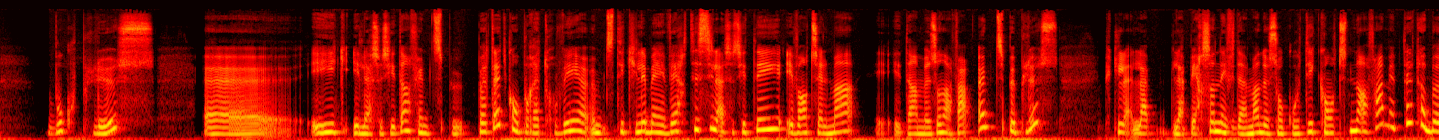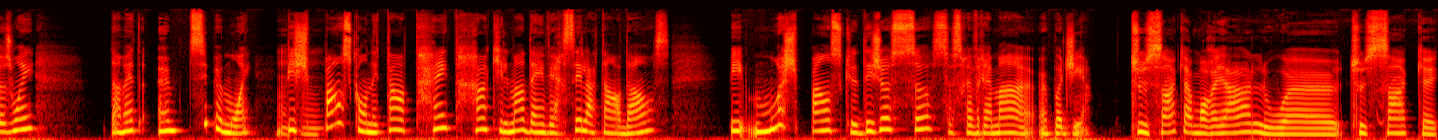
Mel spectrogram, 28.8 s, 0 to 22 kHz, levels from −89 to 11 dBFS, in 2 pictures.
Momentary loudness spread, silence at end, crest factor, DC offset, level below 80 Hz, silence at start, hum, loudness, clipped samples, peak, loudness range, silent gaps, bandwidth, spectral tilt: 8 LU; 0 s; 14 dB; under 0.1%; -46 dBFS; 0.5 s; none; -24 LUFS; under 0.1%; -10 dBFS; 3 LU; none; 17 kHz; -3.5 dB/octave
